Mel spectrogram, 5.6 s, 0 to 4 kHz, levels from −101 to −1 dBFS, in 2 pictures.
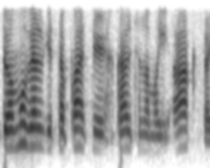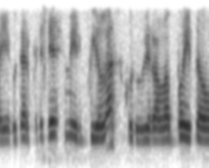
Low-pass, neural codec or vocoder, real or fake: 3.6 kHz; none; real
